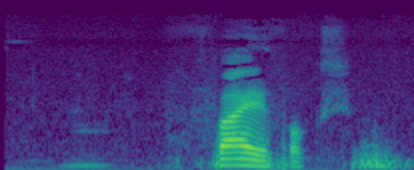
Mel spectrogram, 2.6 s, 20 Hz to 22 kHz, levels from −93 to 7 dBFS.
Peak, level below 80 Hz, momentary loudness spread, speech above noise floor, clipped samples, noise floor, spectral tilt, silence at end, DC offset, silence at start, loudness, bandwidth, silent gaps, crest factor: -2 dBFS; -56 dBFS; 18 LU; 35 dB; under 0.1%; -55 dBFS; -7.5 dB/octave; 0.1 s; under 0.1%; 1.3 s; -18 LUFS; 12 kHz; none; 22 dB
